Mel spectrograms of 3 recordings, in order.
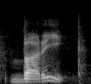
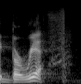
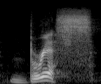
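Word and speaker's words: בְּרִית: are indistinguishable for example the Hebrew word for covenant is but eat alright but eat you'll hear some people say ber if that's an anglicized pronunciation that is incorrect Hebrew alright and the Hebrew modern Hebrew Nate translation is bris bris okay and you'll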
